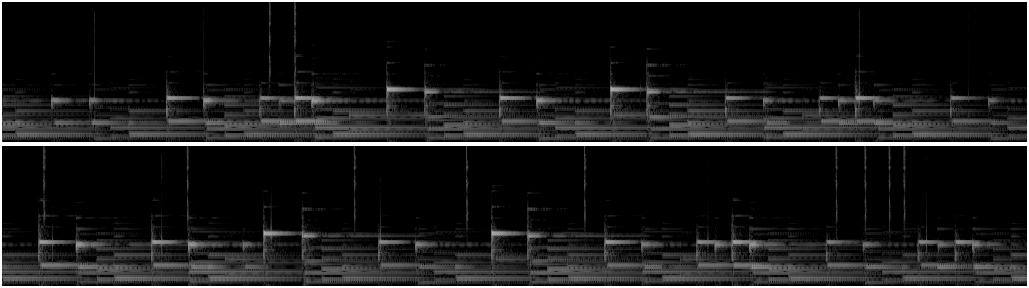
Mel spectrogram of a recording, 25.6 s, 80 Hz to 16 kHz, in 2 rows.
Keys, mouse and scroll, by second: 2.7-3.1 scroll down 1, 3.3 alt+click, 12.5 scroll up 1, 13.3 alt+click, 14.3-14.6 alt+scroll up 2, 14.6 alt+middle click, 14.8 scroll down 1, 15.1 alt+click, 16.9 alt+middle click, 17.2 alt+click, 18.3 alt+middle click, 18.6 alt+click, 19.3 alt+middle click, 23.2 right click, 24.0 double click.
